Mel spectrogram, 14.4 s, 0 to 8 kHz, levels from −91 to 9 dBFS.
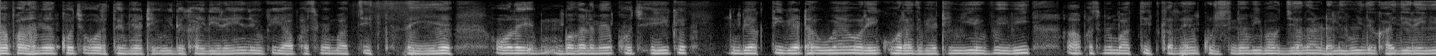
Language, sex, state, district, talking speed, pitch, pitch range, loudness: Hindi, male, Chhattisgarh, Bilaspur, 200 wpm, 155 Hz, 145-155 Hz, -20 LUFS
